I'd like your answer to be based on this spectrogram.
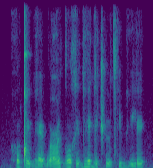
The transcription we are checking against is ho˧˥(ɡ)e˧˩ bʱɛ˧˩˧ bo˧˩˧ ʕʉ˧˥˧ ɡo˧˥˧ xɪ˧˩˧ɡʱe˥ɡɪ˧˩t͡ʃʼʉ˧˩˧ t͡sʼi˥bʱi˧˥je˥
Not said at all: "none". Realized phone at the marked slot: ǃ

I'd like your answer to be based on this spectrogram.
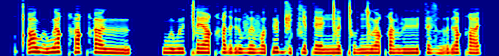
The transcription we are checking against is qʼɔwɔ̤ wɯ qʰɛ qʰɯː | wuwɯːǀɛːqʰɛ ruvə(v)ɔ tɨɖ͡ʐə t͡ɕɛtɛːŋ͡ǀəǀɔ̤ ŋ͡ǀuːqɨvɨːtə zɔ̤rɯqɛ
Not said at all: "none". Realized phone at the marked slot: v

